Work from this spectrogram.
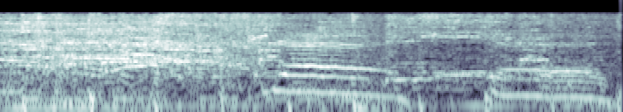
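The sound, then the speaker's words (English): Subdued crowd cheering at a presidential campaign announcement, scattered yells and muted whoops of a few voices rather than a full roar. “Yeah, that was the most subdued yay I think I've ever heard.”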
